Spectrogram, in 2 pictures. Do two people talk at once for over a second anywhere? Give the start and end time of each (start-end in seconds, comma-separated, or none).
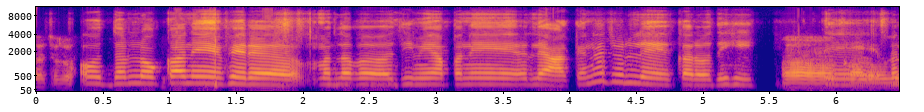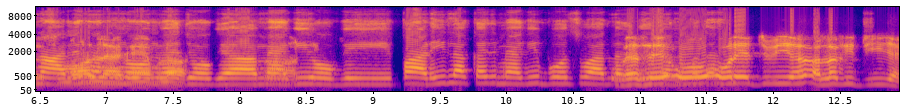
5.9-7.5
